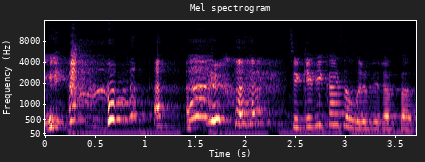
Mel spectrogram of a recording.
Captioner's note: laughing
